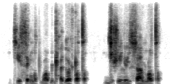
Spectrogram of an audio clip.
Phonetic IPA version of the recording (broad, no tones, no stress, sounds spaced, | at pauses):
c i s ɛ ŋ͡m ɛ tˤ b o ɓ e ɖ ħ ɨ ɗ o ħ ɖ i tˤ | ɟ i ʃ i l ɨ j ɬ a m ɽ ɘ tˤ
